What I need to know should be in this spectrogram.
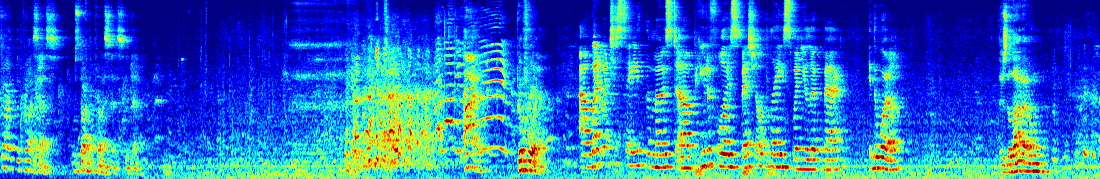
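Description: A man talks with animation into a microphone, heard through loudspeakers in an echoing hall.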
